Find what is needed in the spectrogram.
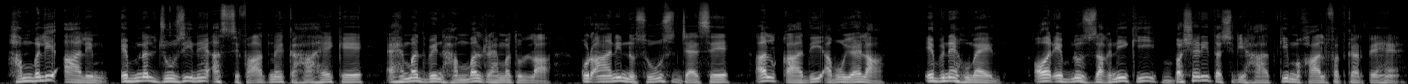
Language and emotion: Urdu, neutral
